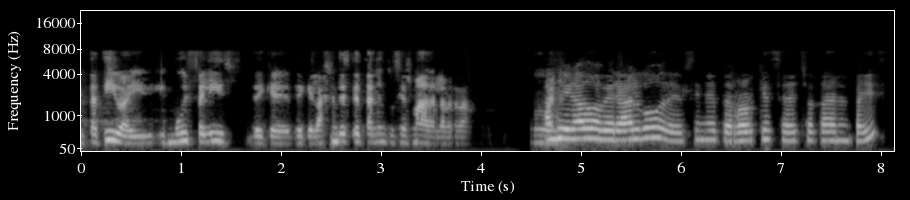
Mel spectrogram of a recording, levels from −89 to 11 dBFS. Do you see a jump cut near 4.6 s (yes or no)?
no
